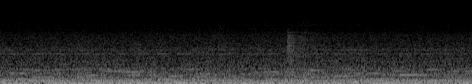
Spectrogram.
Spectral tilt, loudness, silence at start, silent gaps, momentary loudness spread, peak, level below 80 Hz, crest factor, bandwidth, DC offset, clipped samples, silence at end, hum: -7 dB/octave; -36 LUFS; 0 s; none; 1 LU; -22 dBFS; -36 dBFS; 12 dB; 15 kHz; under 0.1%; under 0.1%; 0 s; none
